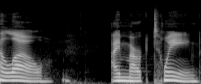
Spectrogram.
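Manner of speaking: put-on nasal central New York accent, slow, drawn out. Imitating a man who lived long in Elmira, nasal Mark Twain central New York accent. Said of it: "He had like a central New York accent, just like really nasal".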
